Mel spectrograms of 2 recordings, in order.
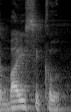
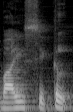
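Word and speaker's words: bicycle: ஹீ ஹேஸ் அ பென், ஹீ ஹேஸ் a book, he ஹேஸ் அ கார், ஹீ ஹேஸ் a bike, he ஹேஸ் அ பைசிக்கிள். அது எப்படி உச்சரிக்கணும்? பைசிக்கிள், பைசைக்கிள் சொல்லக்கூடாது.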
